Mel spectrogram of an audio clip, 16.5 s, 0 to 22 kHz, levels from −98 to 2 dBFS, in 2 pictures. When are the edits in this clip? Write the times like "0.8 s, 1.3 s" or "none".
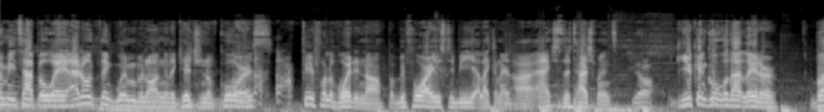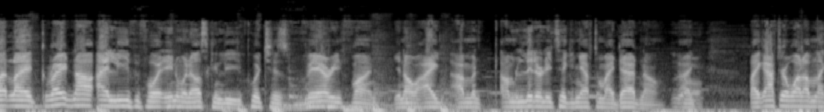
3.0 s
